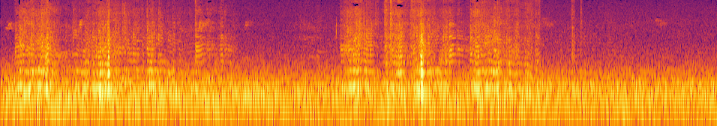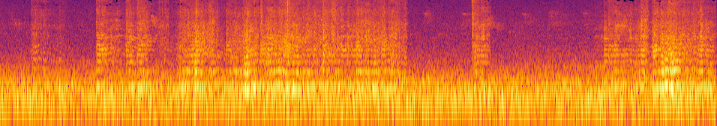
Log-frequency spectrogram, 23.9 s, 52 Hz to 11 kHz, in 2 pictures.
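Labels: White noise, possibly wind, in the background. 0.0 - 23.9
Insects buzzing. 0.0 - 4.3
Insects buzzing. 5.5 - 9.7
Insects buzzing. 13.5 - 20.3
Insects buzzing. 21.9 - 23.9

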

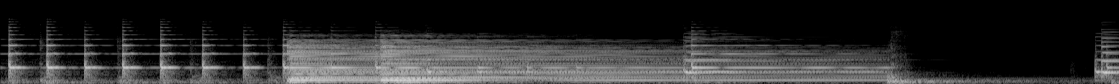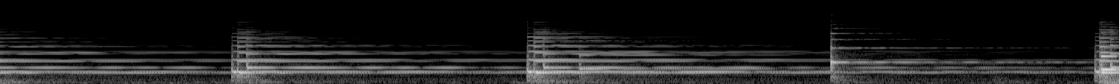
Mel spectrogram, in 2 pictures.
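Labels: A high-pitched piano note rings repeatedly and sharply. 0.0 - 2.8
A loud, low-pitched piano note gradually fades away. 2.8 - 6.8
A medium-pitched piano note gradually fades away. 6.7 - 9.5
A medium-pitched piano note gradually fades away. 10.9 - 19.5
A loud, high-pitched piano note that gradually fades away. 19.4 - 22.1
A short, loud, medium-pitched piano note. 22.0 - 22.4

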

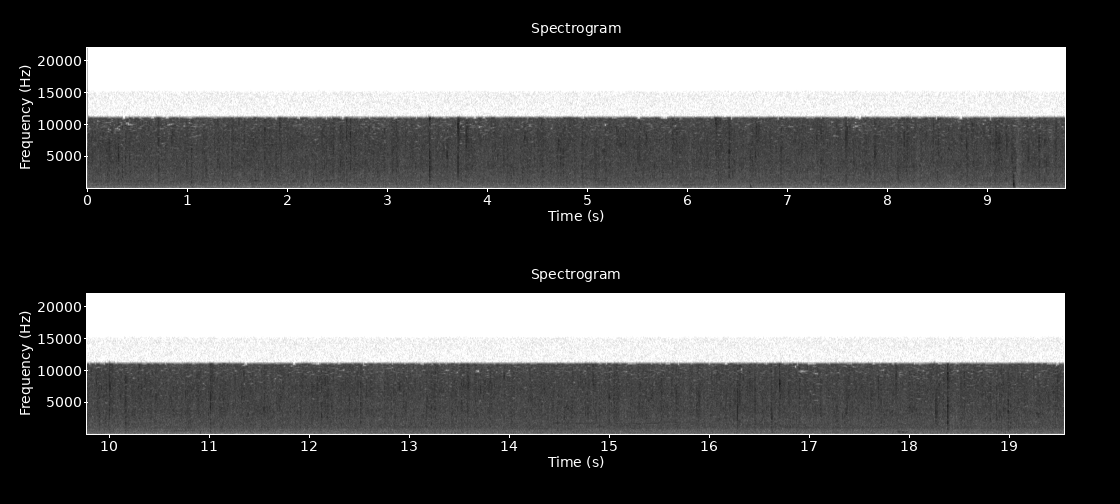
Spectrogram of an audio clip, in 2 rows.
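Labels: Soft rainfall falling on a gentle surface, creating a relaxing and calming sound. 0.0 - 19.6
A dog barks multiple times in the distance. 3.2 - 4.0
A dog barks multiple times in the distance. 9.0 - 11.1
A dog barks multiple times in the distance. 16.1 - 19.2

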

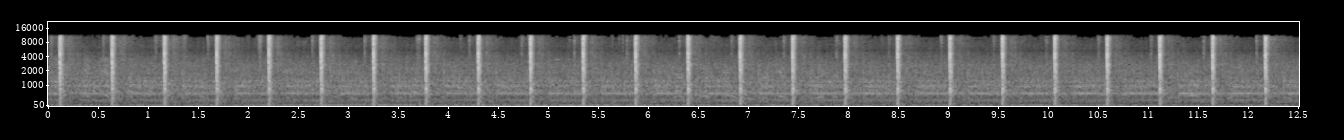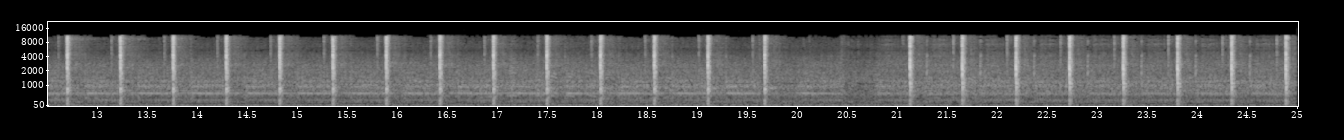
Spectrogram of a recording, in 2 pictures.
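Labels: An engine is quietly running in the background outdoors. 0.0 - 25.0
People chatting quietly in the background outdoors. 0.0 - 25.0
Repetitive, rhythmic, monotone hammering outdoors. 0.0 - 25.0

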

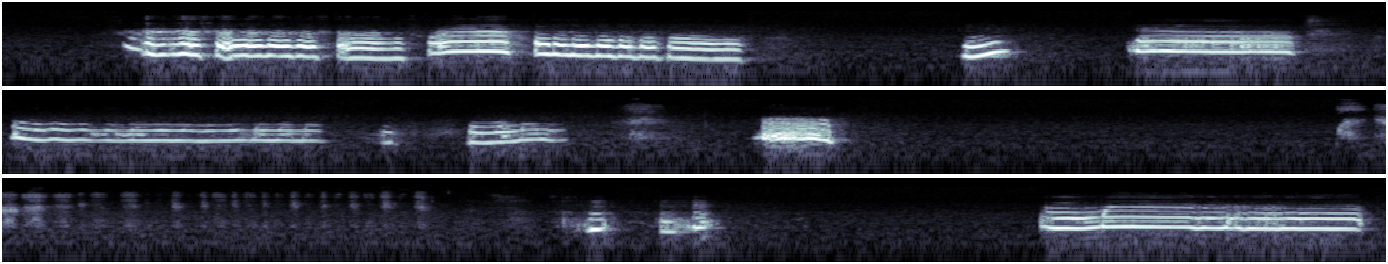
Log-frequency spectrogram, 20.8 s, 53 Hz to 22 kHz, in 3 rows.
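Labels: A muffled, indistinct voice. 0.6 - 3.8
A muffled, indistinct voice. 4.8 - 9.8
A muffled, indistinct voice. 10.7 - 11.1
A high-pitched, indistinct vocal sound. 13.6 - 14.1
A muffled, indistinct voice. 16.6 - 17.5
A muffled, indistinct voice. 19.0 - 20.7

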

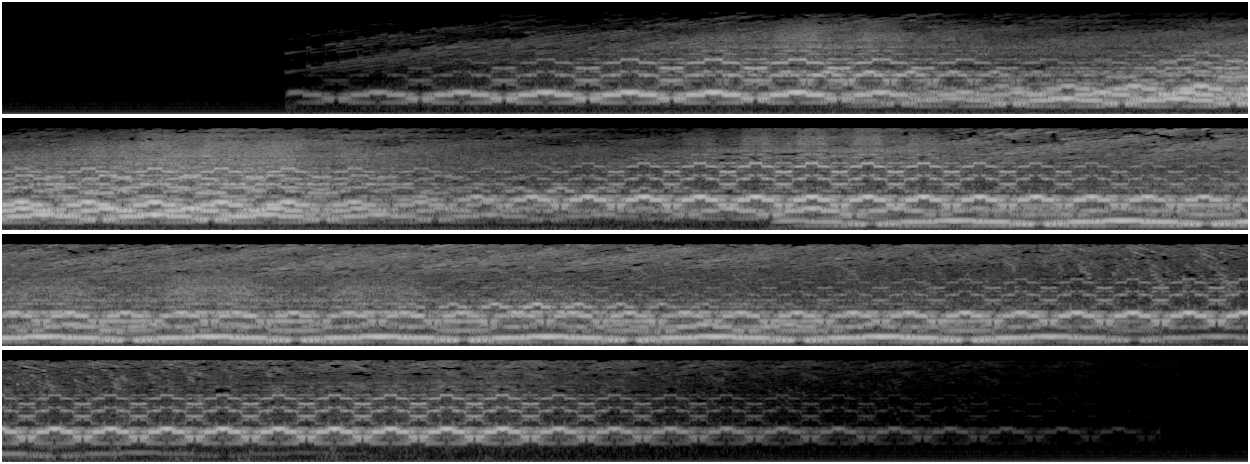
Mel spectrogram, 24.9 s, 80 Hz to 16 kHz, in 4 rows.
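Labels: A melodious flute sound. 1.7 - 22.5

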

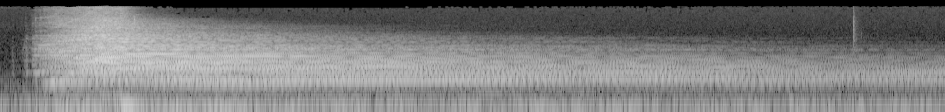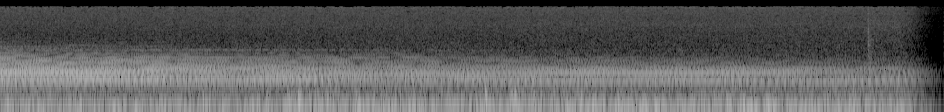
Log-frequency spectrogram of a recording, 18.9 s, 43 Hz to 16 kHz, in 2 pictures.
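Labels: A detuned guitar string is plucked with an acoustic delay effect, creating a creepy sound. 0.3 - 18.8

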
